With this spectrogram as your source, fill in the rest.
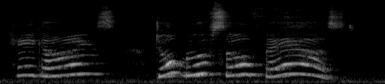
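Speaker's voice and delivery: sociable, very slow, very high friendly drawl. Narrator reads a voice calling from the hall: sociable, slow-moving voice. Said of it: "a sociable but slow-moving voice called".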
